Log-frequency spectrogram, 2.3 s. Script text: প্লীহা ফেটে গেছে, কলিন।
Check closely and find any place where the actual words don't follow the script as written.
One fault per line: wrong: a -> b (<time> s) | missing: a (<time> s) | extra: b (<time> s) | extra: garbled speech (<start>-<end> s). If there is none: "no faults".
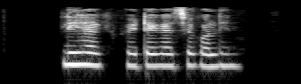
no faults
